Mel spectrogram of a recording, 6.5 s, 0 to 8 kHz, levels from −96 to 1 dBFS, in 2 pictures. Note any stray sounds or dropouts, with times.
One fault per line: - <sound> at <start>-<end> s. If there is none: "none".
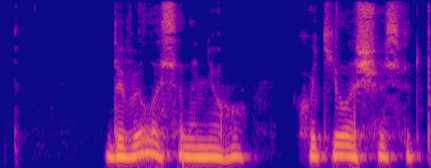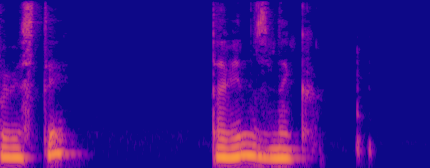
none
